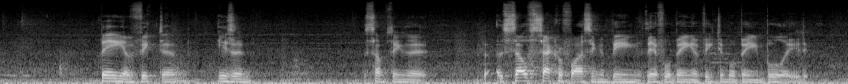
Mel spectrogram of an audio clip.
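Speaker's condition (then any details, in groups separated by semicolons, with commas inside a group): Cleft lip and palate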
